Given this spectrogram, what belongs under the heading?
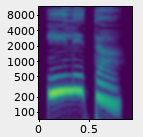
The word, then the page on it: ಈಲಿತ: īlita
